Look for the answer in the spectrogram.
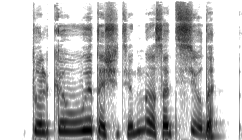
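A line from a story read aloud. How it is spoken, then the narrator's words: Whining plea. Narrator (Russian): заскулил Боря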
